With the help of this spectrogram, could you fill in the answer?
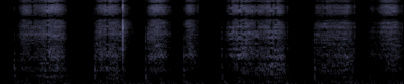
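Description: Fingertips and short nails trace and scratch across the printed top of a flat, closed, hollow cardboard box lid. The result is a series of soft, dry, bright rasping strokes with short pauses between them and a faint hollow undertone.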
